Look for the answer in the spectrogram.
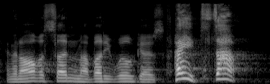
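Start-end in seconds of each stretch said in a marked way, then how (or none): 1.7-2.7 sharp, high warning shout; retold yell. Buddy Will warns him of the rattlesnake, shouting loud and high. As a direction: yell to stop him dead in his tracks. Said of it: "Why are you yelling at me?".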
